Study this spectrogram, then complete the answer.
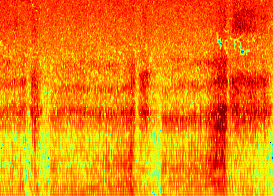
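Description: A large wolf growling behind a door, low rumbling growls that rise and fall in several drawn-out swells with short snarling peaks, muffled and moderately close.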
